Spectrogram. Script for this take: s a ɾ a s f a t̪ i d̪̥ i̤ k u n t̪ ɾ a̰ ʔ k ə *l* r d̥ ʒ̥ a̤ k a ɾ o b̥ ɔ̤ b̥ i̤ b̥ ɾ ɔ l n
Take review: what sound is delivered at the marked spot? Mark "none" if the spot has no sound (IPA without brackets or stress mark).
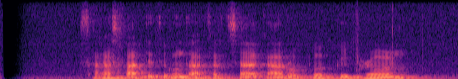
none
